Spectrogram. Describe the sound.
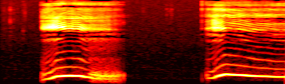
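A person's voice imitates a crying dove with two long, wavering wails. Each starts low, swoops up in pitch, then holds a strained, moaning tone, with a brief silence between them.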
